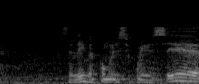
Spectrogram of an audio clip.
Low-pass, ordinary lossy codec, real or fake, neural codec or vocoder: 7.2 kHz; MP3, 24 kbps; fake; codec, 16 kHz in and 24 kHz out, 2.2 kbps, FireRedTTS-2 codec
